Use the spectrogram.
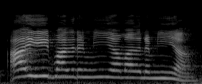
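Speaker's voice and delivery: high, drawn-out wail of alarm; crying out. A narrator's reading. Fox cries out after a mouthful from the jar, crying out. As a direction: cry out in storybook distress, starting high and easing off. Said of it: "de pronto empieza a gritar".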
